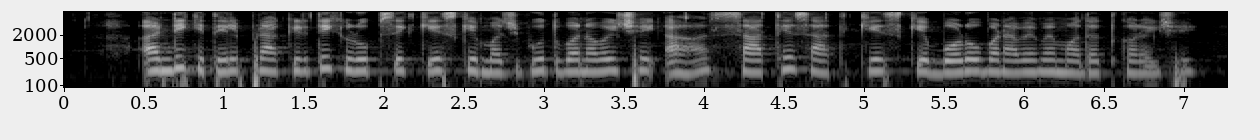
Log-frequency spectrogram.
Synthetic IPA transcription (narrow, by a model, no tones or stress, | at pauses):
əɳɖikiʈelpɾakɾit̪ikɾupsekeskeməd͡ʒbut̪bənaʋəjt͡ʃʰeʔãsat̪ʰesat̪ʰkeskebəɽobənaʋemẽməd̪əd̪kəɾajt͡ʃʰe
